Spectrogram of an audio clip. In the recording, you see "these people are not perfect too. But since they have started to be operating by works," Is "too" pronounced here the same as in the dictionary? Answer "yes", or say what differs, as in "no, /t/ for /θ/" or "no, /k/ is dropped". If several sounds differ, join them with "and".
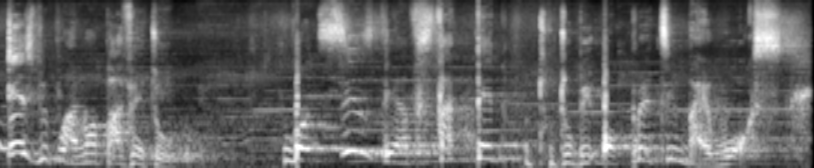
yes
